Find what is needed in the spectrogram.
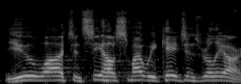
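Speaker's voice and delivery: confident put-on Cajun accent; a joke-teller's try at Cajun speech. Boudreaux corrects the doubting farmer, Cajun accent. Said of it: "you silly Cajun".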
